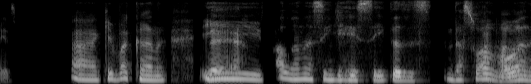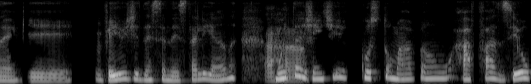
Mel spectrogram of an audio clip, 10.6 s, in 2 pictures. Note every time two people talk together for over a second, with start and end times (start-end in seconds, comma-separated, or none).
none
